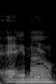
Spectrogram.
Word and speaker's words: Amo: And, you know, then they went and they did AMO. I think that's how you pronounce it. – Yeah, AMO. – AMO.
